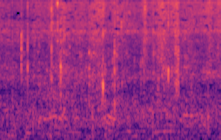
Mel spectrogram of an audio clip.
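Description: Indistinct chatter of people talking in the background, with a few light footsteps on paved ground.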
